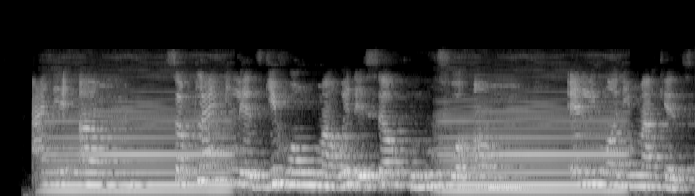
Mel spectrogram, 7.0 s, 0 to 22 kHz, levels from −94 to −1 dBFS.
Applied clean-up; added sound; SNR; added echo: none; Bowed string instrument; 1 dB; reverberation time 0.8 s.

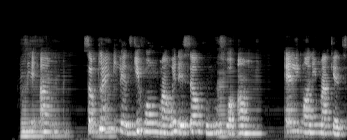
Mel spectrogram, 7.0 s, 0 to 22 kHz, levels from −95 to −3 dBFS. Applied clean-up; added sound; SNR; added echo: neural mask model DeepFilterNet 3.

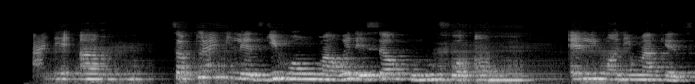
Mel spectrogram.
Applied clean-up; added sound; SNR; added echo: neural separator model SepFormer DNS4.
